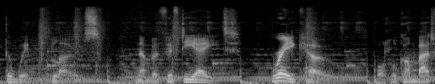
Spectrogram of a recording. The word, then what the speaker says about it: Rai Cho: The voice actors refer to him as both Rai Cho and Rico, while the developers have called him Rai Cho.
